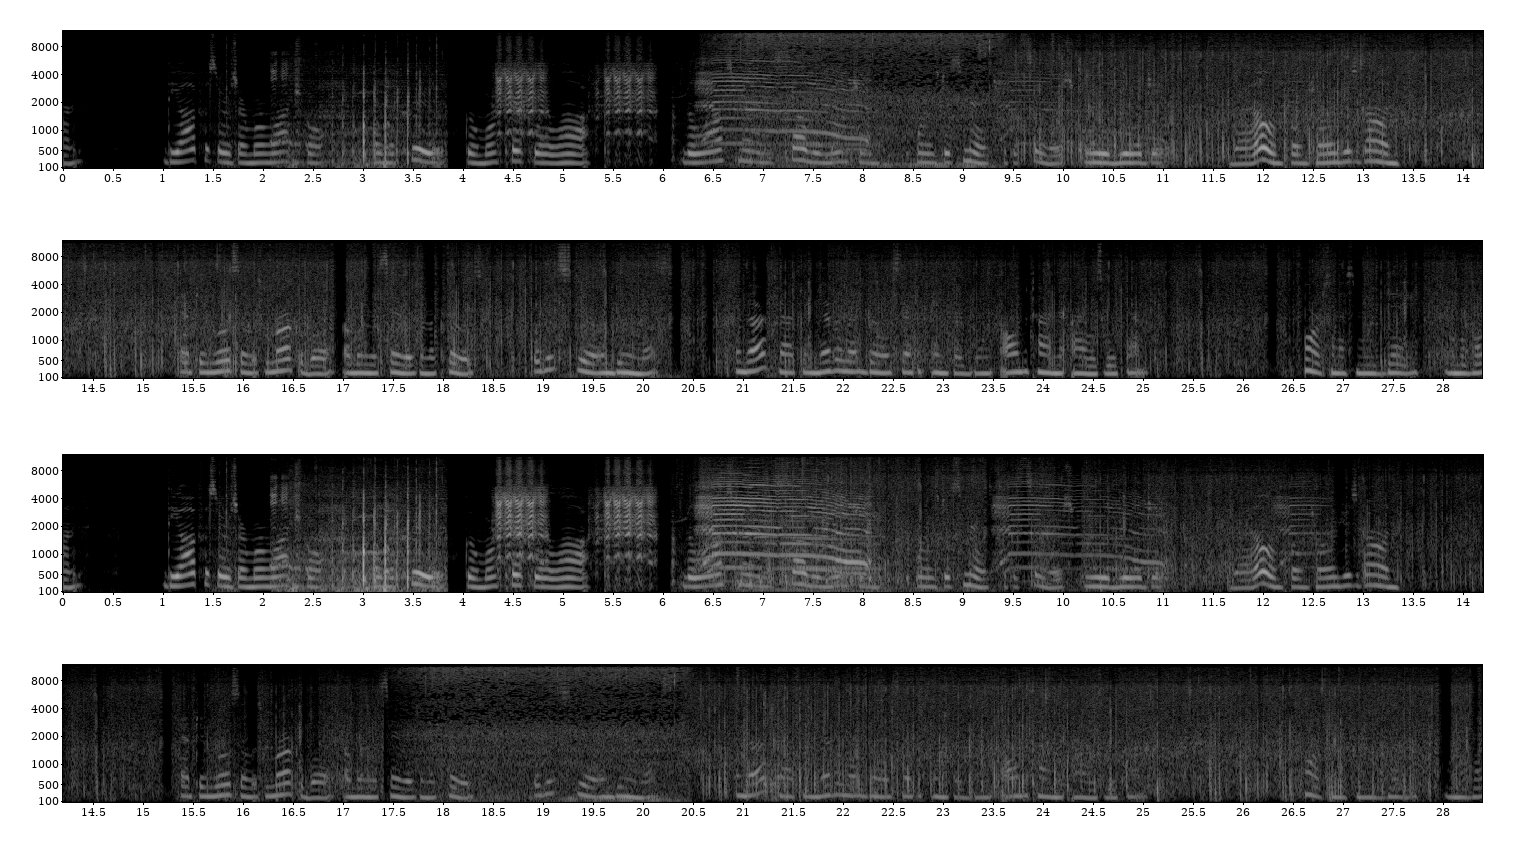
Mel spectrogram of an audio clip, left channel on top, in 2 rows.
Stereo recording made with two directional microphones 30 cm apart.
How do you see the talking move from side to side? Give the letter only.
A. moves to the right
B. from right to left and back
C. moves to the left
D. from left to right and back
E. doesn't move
C.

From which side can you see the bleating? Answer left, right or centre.
right.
